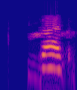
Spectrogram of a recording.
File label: EMS Dispatch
